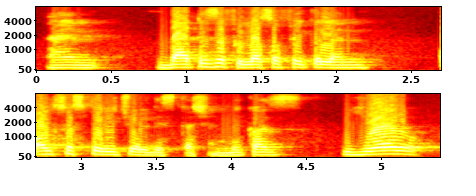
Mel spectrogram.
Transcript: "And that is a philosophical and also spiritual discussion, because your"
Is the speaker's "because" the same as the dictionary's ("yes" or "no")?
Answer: yes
